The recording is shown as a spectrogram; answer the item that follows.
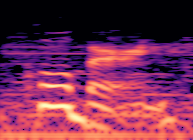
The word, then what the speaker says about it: Cockburn: It is spelled as Cockburn, but pronounced as Coburn.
